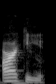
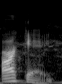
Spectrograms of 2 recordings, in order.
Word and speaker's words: Arke: so I've been pronouncing like Professor Arky. It's not Arky. I think she pronounced it as Professor Arke.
